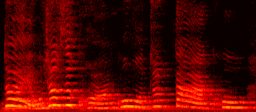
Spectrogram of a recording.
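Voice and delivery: loud, high, slow exclamation of how hard she cried; wild crying recalled. Retold or imitated. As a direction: burst out loud as if reliving the sobbing.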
